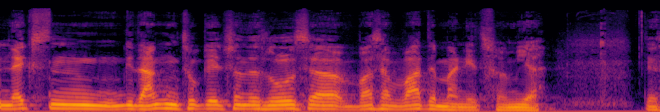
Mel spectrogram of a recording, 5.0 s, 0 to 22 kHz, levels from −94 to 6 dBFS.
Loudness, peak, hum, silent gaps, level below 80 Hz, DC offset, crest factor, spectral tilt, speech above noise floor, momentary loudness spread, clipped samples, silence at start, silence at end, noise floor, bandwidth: -22 LUFS; -8 dBFS; none; none; -46 dBFS; 0.7%; 14 dB; -7.5 dB/octave; 27 dB; 6 LU; under 0.1%; 0 s; 0 s; -48 dBFS; 14.5 kHz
